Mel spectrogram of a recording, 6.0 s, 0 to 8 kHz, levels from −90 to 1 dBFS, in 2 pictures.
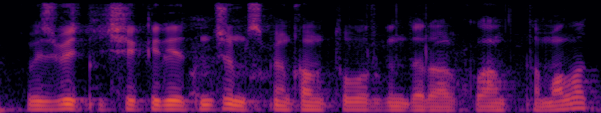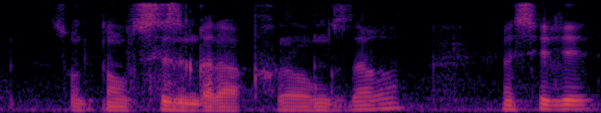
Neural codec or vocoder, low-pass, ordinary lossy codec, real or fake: none; 7.2 kHz; none; real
